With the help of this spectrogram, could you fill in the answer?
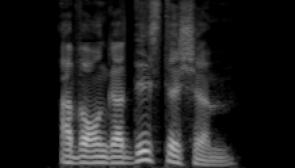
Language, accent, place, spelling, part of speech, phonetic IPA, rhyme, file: German, Germany, Berlin, avantgardistischem, adjective, [avɑ̃ɡaʁˈdɪstɪʃm̩], -ɪstɪʃm̩, De-avantgardistischem.ogg
- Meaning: strong dative masculine/neuter singular of avantgardistisch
